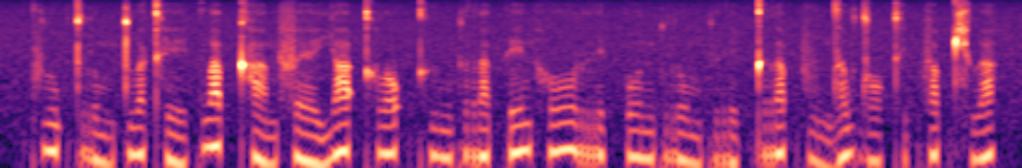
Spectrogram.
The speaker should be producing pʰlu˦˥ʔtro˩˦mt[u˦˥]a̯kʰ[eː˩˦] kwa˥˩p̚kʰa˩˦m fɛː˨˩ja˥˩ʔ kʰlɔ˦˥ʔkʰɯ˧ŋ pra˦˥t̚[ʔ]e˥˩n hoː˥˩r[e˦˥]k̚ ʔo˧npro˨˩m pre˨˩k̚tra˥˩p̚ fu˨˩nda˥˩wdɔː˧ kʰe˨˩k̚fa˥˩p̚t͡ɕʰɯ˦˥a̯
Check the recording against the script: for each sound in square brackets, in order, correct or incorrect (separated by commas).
correct, correct, correct, correct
